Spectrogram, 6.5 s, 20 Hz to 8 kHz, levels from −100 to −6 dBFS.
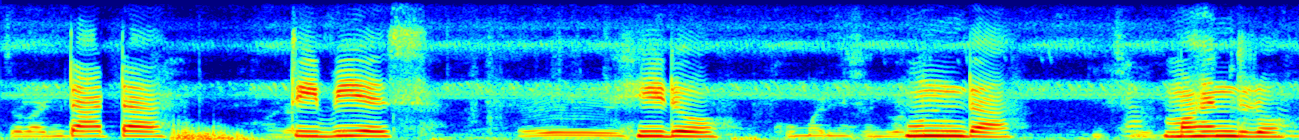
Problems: constant background noise, continuous background conversations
